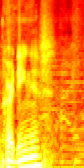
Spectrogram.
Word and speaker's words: Cardenas: Rudy how do you say your last name cardinus cardas card just kid cardinus what uh what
